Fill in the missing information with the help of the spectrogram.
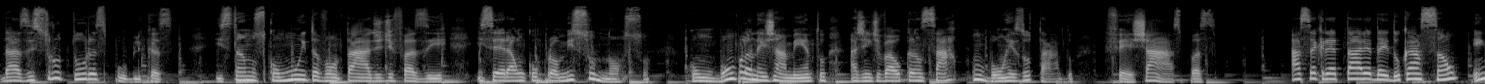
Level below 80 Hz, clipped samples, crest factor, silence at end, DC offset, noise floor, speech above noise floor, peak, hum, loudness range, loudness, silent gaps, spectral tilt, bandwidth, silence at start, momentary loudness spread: -58 dBFS; under 0.1%; 16 dB; 0 s; under 0.1%; -44 dBFS; 22 dB; -6 dBFS; none; 3 LU; -22 LUFS; none; -5.5 dB/octave; 16.5 kHz; 0 s; 10 LU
